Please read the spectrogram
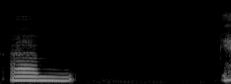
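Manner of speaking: usual speaking voice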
